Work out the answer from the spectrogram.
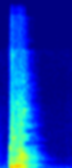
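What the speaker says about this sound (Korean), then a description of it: "기침이 잠깐 나왔네요." A single sharp, loud cough close up from a man giving an online lesson, followed by quiet.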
